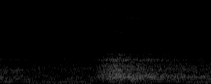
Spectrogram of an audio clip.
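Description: Near silence: faint background noise, swelling slightly about a second in.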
